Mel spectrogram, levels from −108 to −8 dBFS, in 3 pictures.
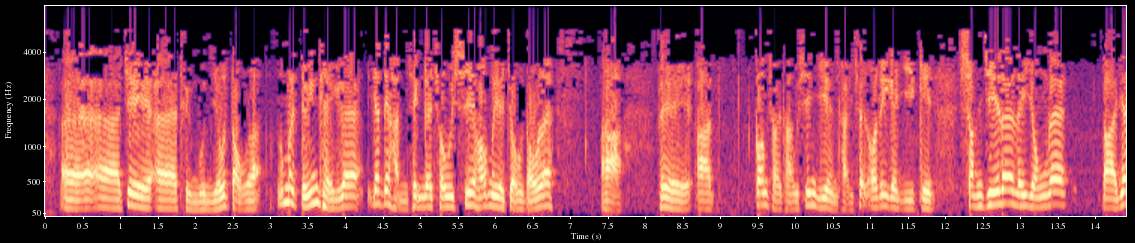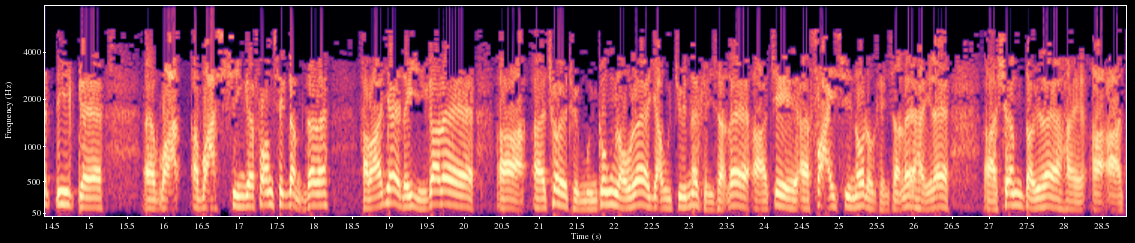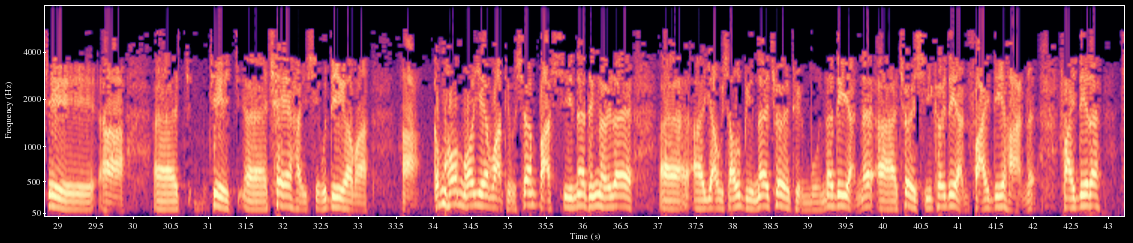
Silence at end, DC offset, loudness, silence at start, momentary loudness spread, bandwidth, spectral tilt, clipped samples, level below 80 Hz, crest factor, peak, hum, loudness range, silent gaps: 0 s; under 0.1%; -12 LUFS; 0 s; 7 LU; 8 kHz; -8 dB/octave; 0.2%; -56 dBFS; 12 dB; 0 dBFS; none; 2 LU; none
